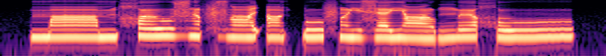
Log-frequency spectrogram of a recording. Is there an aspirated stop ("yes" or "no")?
no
